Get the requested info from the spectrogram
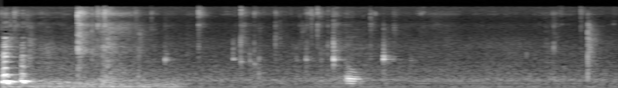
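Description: A short burst of laughter, then faint clicks and crinkles of a plastic water bottle being handled and drunk from.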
